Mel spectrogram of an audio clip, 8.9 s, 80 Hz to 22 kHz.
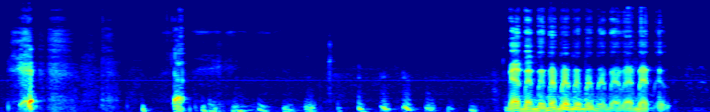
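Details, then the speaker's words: Repeated belching: rapid run of short, low, voiced gulping burps, about three a second, ending in a long drawn-out rumbling burp, from the record holder for most burps in 60 seconds. "this is the Guinness World Record burp in 60 seconds"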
